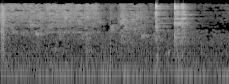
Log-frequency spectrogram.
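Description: A metal ladle stirs cinnamon, cloves and cardamom in hot ghee in a pot while cooking veg biryani at home, giving soft scraping and light sizzling, then a few sharp clinks of metal against the pot near the end.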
